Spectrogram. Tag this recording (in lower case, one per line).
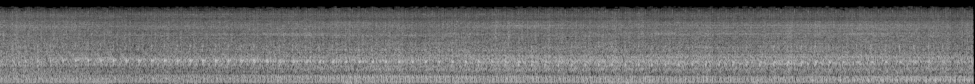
vehicle
idling
engine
